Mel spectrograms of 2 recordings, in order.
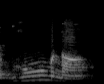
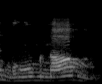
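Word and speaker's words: भूम्ना: था मेरे पास बोलकर घूमना घूमना नहीं है घूमना होता हैसे बड़े उ की मात्रा है ये ठीक है जी तो लंबा ही खींच उसको खींच कर बोलेंगे भूम ना फिर से देख लीजिए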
